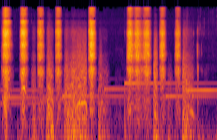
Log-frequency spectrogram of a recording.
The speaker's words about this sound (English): That's when I heard a snuffling noise.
